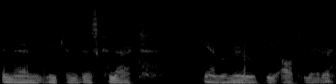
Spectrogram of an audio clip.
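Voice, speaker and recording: With an American accent, this man has a dark, mellow tone that is somewhat breathy, heard on a very clean recording with a silent background and a dry, close sound with no echo. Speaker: DIY car repair youtuber. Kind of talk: tutorial. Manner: casual, talking to himself while working.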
